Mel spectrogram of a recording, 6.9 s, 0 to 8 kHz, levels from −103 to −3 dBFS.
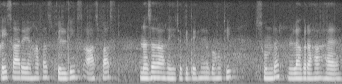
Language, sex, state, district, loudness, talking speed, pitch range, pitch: Hindi, male, Chhattisgarh, Sukma, -19 LUFS, 165 wpm, 140-155 Hz, 145 Hz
